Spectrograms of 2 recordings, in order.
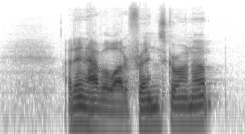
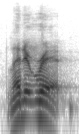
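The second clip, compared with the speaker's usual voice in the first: a hint of the big brother's bold call; lightly voiced brother urging him on; imitating brother; 4 semitones higher, 3 dB louder than usual. Quoting his brother telling him to face his fears, lightly voiced. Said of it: "He would always say".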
